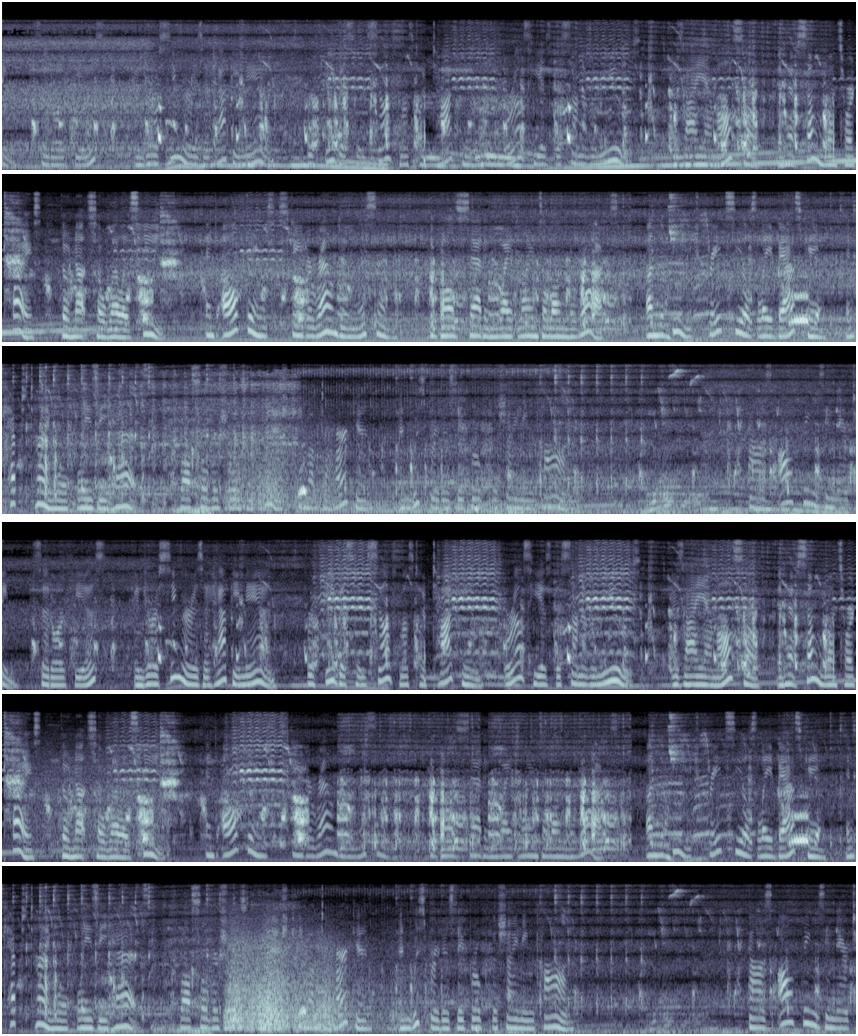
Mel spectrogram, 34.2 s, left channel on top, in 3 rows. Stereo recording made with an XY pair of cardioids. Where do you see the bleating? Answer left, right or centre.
right.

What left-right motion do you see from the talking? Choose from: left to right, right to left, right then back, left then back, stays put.
left then back.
